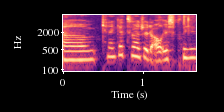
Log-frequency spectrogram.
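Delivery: sugary, fake-sweet, flirty put-on voice. Role-playing a phone call to ask for money: pretend sweet-talking a guy. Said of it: "pretend you need something from me right now".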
